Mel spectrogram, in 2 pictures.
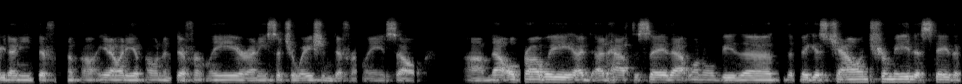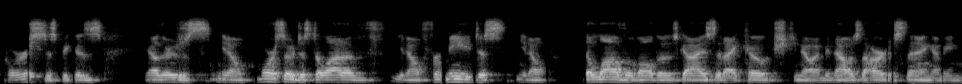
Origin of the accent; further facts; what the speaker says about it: Pittsburgh, Pennsylvania, United States; I'm obviously biased from Pittsburgh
